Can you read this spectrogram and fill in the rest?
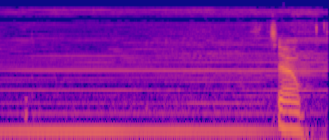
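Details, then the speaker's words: Wahl hair clipper after blade sharpening and alignment: steady, even low buzz with no catching or rattling, then a brief sharper burst as it touches something; running fine. "so I got the alignment right now let's test it on some string like the way that sounds but it's cutting cleaner"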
